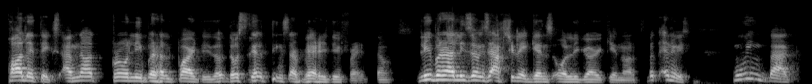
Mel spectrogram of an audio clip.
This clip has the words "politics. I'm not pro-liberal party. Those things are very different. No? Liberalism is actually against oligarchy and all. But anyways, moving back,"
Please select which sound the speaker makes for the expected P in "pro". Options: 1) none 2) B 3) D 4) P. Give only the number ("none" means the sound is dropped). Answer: 4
